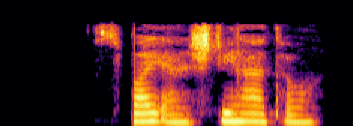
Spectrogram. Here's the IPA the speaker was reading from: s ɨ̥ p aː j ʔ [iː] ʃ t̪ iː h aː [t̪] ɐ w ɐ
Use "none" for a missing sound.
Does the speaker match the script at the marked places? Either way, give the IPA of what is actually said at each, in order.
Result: aː, t̪ʰ

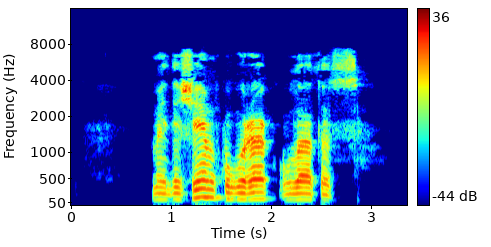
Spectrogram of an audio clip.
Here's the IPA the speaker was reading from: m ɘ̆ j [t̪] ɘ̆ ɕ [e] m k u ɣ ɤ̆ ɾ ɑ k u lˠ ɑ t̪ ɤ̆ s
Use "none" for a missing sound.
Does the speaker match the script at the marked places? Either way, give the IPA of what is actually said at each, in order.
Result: d̪, e

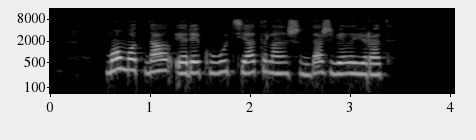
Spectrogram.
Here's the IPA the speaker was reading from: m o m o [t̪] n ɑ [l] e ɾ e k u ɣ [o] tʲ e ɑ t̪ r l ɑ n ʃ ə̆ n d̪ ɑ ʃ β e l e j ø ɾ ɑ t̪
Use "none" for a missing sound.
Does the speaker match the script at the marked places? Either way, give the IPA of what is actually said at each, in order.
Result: t̪, l, u

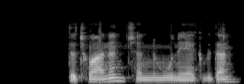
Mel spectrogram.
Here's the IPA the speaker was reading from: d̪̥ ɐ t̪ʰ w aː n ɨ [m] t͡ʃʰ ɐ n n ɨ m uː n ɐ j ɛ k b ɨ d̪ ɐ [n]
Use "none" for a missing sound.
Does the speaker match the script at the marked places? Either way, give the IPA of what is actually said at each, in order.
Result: n, n

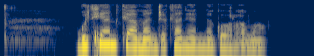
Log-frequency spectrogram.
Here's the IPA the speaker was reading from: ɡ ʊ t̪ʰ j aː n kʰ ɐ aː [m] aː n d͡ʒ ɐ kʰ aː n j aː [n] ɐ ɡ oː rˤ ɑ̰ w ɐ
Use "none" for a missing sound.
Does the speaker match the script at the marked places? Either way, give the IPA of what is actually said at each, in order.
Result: m, nː

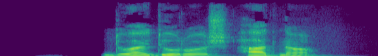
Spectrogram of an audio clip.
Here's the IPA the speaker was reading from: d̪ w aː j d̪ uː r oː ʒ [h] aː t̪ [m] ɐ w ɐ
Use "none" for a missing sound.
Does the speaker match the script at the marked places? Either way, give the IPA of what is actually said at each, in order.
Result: h, n

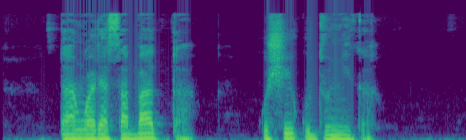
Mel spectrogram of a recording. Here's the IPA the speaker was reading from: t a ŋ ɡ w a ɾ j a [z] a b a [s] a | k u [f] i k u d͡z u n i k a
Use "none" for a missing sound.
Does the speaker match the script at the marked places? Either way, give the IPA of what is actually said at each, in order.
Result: s, t, ʃ

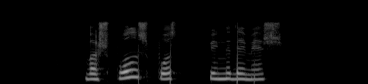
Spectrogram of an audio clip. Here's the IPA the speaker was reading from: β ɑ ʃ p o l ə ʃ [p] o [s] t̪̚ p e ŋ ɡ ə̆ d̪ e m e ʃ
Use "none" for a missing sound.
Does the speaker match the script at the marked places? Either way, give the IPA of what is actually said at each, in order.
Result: p, s

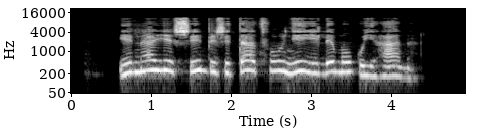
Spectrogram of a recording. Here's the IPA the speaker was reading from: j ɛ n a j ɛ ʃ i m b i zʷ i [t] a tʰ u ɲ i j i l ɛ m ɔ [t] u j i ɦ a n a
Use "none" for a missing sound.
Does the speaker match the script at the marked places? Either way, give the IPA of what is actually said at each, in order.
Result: t, k

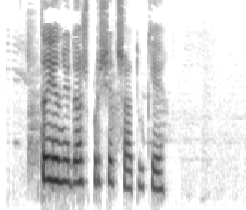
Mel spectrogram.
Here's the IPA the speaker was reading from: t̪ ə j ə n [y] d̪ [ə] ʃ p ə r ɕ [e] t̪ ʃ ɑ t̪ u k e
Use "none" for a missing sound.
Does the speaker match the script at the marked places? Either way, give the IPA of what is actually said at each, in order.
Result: y, ɑ, e

